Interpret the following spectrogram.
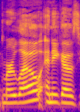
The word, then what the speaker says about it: Merlot: As I said Merlot, I didn't correct him. I just said Merlot, and he goes, "You don't pronounce the T."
